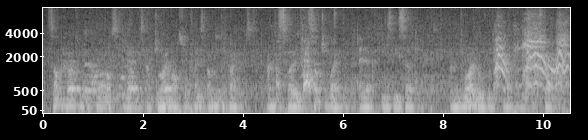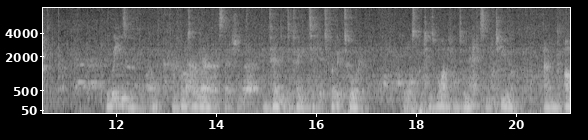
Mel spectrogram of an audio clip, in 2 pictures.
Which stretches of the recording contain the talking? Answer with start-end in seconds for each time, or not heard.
0.1-10.6, 11.8-17.0, 17.7-21.0.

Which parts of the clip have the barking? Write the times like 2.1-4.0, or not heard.
0.5-2.6, 4.7-6.0, 9.0-10.6, 12.9-14.9, 17.3-19.2.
